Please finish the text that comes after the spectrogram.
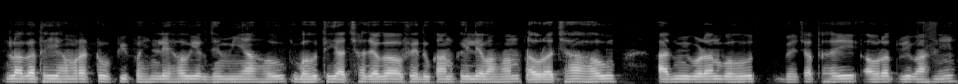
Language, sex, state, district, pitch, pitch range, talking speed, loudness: Hindi, male, Chhattisgarh, Balrampur, 130 Hz, 125-130 Hz, 180 wpm, -17 LUFS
